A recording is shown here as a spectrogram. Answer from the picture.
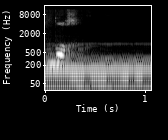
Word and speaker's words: Buch: Nah, kalau huruf CH di akhir kata, dibacanya seperti H. Beispiel, contohnya das Buch, artinya buku.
